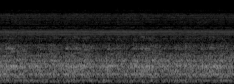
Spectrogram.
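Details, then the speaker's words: MTH #57 Propane Turbine locomotive (20-2261-1, delivered 2001) rear smoke-unit fan motor on track power with smoke on, after a drop of oil: constant hissy whir, thin high whine, faint rattle, slightly quieter as it runs; fan motor possibly dying, later replaced. "and it still makes noise but it seems to be a little quieter than it was before and as it gets going it tends to drop in you know maybe a deciel or two"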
